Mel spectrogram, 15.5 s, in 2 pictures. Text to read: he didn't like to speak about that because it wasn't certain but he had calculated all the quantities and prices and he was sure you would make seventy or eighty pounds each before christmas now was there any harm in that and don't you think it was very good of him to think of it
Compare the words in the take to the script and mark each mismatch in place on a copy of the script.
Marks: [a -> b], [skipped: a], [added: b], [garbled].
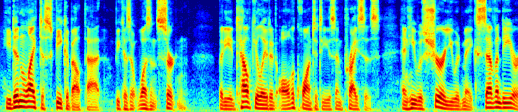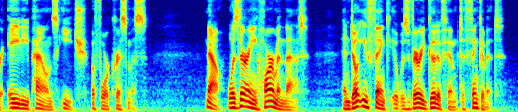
he didn't like to speak about that because it wasn't certain but he had calculated all the quantities and prices and he was sure you would make seventy or eighty pounds each before christmas now was there any harm in that and don't you think it was very good of him to think of it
